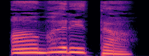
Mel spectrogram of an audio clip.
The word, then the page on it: ಅಭಿರತ: abhirata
